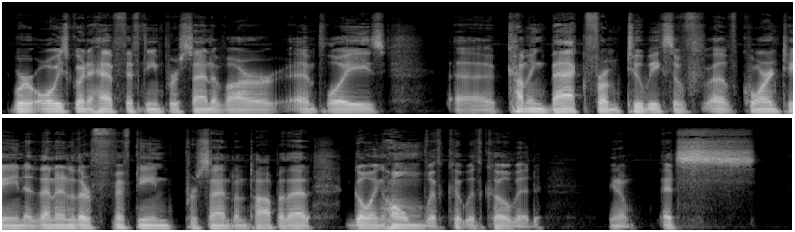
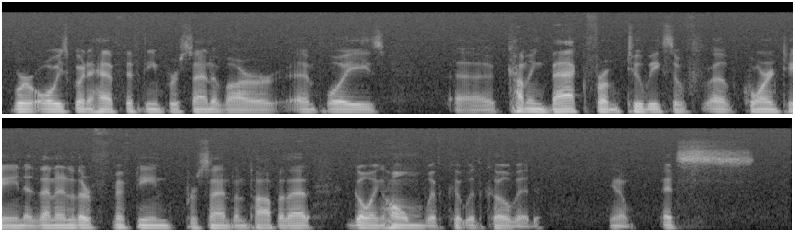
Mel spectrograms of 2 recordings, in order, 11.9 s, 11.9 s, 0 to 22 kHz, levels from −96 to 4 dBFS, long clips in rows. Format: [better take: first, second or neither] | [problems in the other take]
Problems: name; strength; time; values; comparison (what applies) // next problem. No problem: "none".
first | hiss; noticeable; throughout; 15 dB below the speech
